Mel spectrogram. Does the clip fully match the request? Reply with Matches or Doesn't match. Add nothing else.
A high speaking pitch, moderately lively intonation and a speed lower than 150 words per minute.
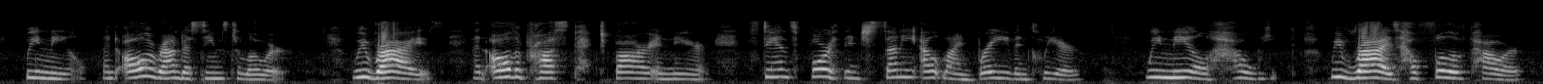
Matches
